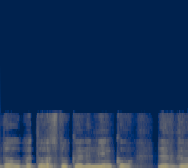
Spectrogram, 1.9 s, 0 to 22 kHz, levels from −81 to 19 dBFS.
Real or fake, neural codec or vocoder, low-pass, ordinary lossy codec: fake; codec, 16 kHz in and 24 kHz out, 0.4 kbps, LongCat-Audio-Codec, two codebook decoder; 7.2 kHz; AAC, 32 kbps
